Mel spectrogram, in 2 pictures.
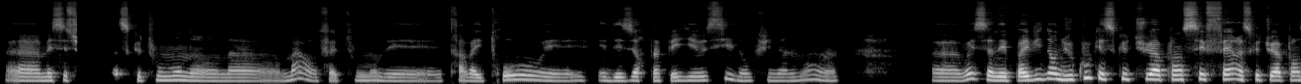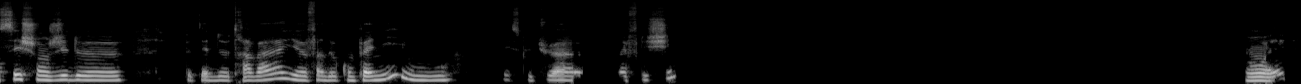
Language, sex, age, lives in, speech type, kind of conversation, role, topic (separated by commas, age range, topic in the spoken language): French, female, 50-54, France, conversation, advice, advisor, Pourquoi ai-je du mal à poser des limites à mes collègues ou à mon patron ?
